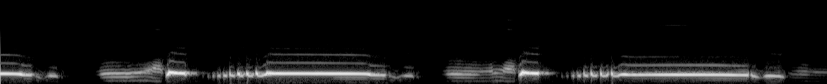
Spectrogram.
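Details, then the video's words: Calling Barbary dove, used to draw pet doves into calling too; two full phrases, each a soft murmuring coo, an abrupt upward flick, a fast rolling stutter, then a sustained steady hoot lasting over a second. "Suara Burung Puter Ini Memikat Puter Anda Dirumah Sehingga Ikut Bunyi"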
